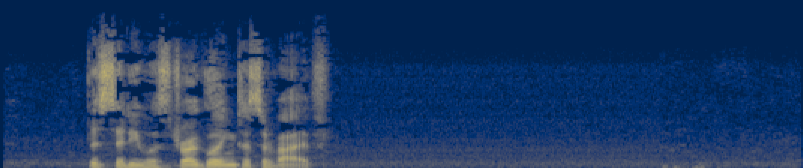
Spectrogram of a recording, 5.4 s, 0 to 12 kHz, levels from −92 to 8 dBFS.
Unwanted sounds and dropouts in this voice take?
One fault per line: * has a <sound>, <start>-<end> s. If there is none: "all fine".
all fine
